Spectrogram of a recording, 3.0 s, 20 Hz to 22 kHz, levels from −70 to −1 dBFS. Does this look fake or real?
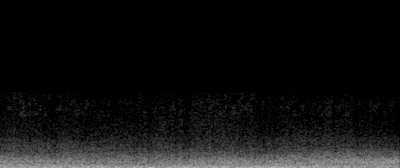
real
